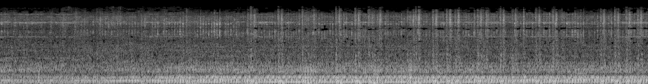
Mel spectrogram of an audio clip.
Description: Having misfire. Already done top overhaul.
